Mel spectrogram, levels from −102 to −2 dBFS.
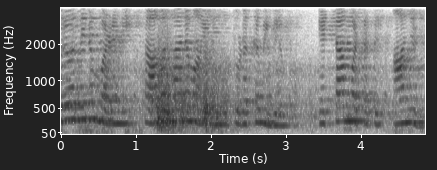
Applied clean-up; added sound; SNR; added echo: none; Thunder; 4 dB; reverberation time 1.0 s.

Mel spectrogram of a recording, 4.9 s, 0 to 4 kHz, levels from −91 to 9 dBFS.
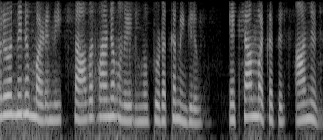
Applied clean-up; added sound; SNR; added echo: neural separator model SepFormer WHAMR!.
